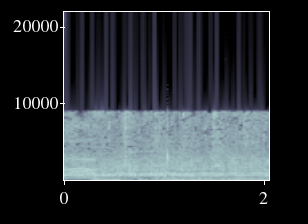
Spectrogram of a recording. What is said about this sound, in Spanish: Pues hombre, yo creo que si alguien se merece un aplauso hoy es Jorge Ponce directamente.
